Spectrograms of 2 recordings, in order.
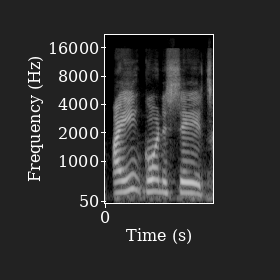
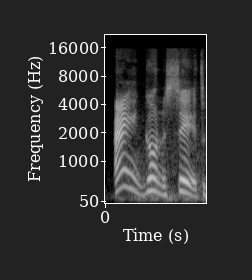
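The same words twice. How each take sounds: First: It is read in a plain, neutral accent. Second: It is read in a Southern US accent.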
